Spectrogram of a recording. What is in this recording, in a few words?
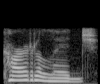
"cartilage", English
